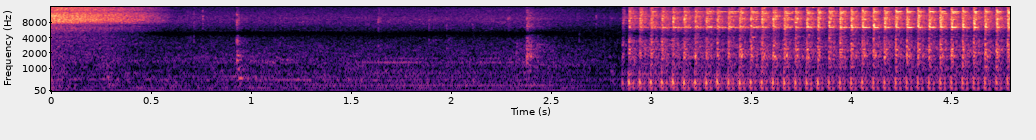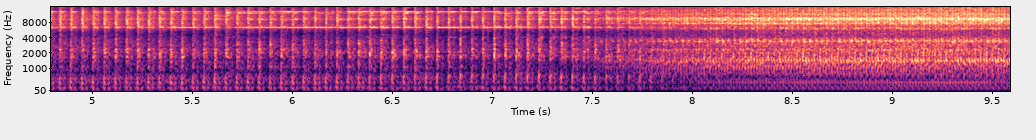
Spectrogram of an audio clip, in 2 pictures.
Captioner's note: a small electric or pneumatic hammer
